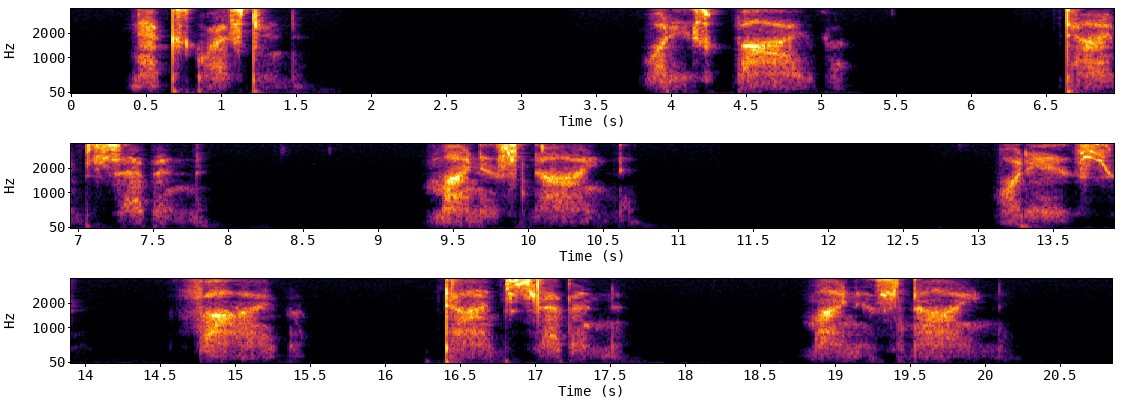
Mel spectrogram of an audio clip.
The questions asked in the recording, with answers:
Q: What is 5 times 7 minus 9?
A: The answer is 26.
